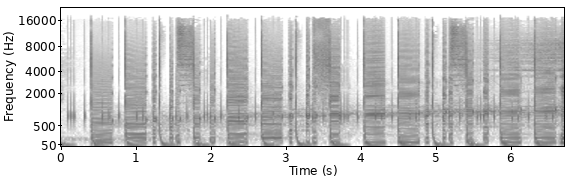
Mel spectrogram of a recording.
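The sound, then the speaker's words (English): Loud electronic music with a heavy, fuzzy distortion effect, thick and saturated, pulsing in choppy rhythmic bursts with brief gaps between hits. No one speaks. “Now, we need some fat distortion.”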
